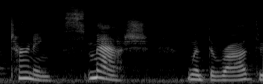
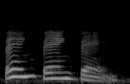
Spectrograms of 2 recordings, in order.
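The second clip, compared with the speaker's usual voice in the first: usual speaking voice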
